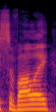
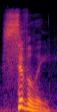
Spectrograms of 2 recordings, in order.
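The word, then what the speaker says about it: Civale: tie on and then Aaron civilly didn't know until last night because I thought that's Italian it's probably savale queen of baseball reference is pronounced civilly interesting so that one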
